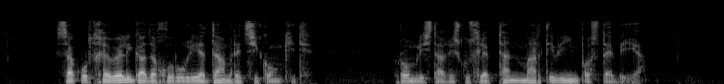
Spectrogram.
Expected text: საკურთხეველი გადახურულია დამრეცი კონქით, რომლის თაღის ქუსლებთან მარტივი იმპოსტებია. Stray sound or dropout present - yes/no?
no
